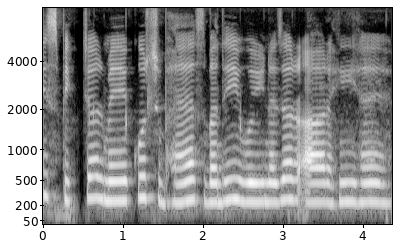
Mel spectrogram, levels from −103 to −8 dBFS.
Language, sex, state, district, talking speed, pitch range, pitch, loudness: Hindi, female, Uttar Pradesh, Lucknow, 150 wpm, 230-255 Hz, 235 Hz, -18 LUFS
